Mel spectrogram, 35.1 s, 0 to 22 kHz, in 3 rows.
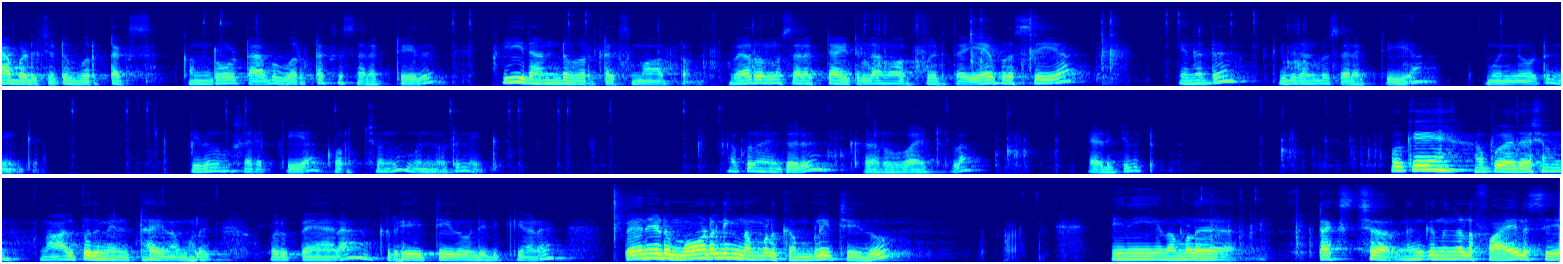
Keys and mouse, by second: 2.2 a, 6.5 a, 6.8 a, 7.4 a, 14.4 right click, 15.2 right click, 16.1 Tab, 17.5-18.8 middle drag, 21.6 KP_1, 31.4 click, 34.4 ctrl+s.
